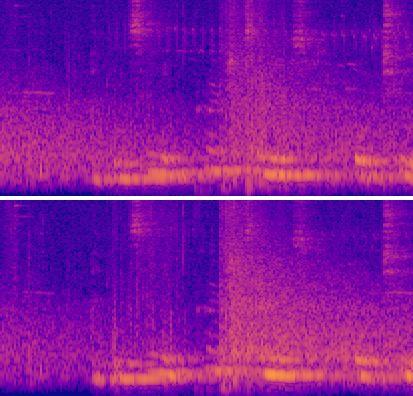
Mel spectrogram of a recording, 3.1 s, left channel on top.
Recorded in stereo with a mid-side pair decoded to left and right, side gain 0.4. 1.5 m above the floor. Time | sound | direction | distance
0.7 | a woman speaking | 25° left | 5.5 m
